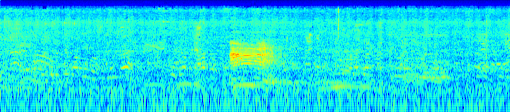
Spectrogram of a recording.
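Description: A single short low from a bull rises briefly above constant crowd chatter and the noisy hubbub of many people outdoors at a cattle market.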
